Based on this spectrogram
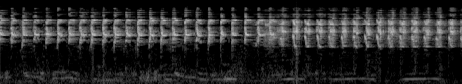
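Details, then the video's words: Talkative lovebird in a long ngekek chattering bout, with fast, steady, scratchy high-pitched chirps repeated in an unbroken rhythm, and soft low murmuring tones underneath. "LOVE BIRD CEREWET NGEKEK PANJANG"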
